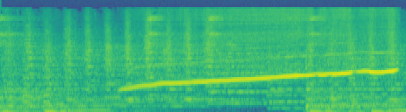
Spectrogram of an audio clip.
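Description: Background music with a low beat, over which a whistled sound effect glides steadily upward in pitch from about a second in until the end, in the manner of a slide whistle.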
